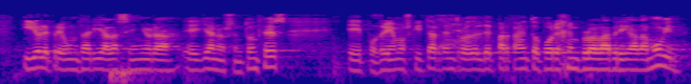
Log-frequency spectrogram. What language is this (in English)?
Spanish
